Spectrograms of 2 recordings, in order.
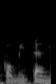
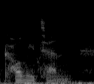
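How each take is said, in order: First: It is said with a native Spanish accent. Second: It is said with an American English accent. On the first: "Aquí se dice Comitán" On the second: "no quiera sonar muy gringo"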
